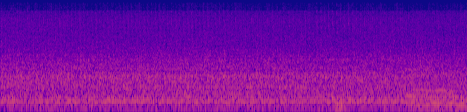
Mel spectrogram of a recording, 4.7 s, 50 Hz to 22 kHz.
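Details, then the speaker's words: 1996 Honda Civic 1.6 after replacing the thermo switch, fan and radiator and fixing the thermo-switch harness connector; warm idle, temperature gauge at midway, electric radiator fan finally kicks on with a steady, even airy whoosh, running normally. "we're looking at at the temperature gauge it's looking uh it's Midway we waiting for it to go a little higher or wait a little longer so the thing can turn on now we can see the fan finally turning"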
